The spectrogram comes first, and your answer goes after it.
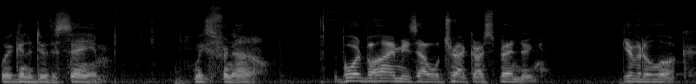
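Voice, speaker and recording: A raspy, put-on character voice from a man, medium in pitch, at a moderate pace with long, frequent pauses. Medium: video game.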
